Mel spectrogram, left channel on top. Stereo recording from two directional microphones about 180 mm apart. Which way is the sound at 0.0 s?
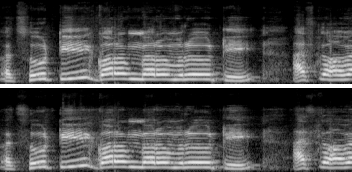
15° left (ahead or behind).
